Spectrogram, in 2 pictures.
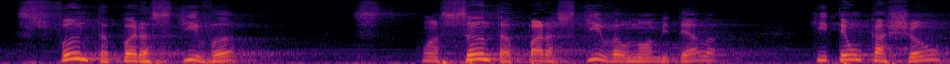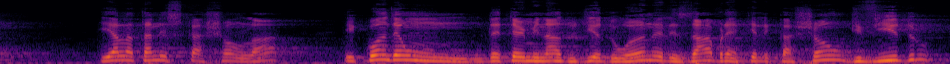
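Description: A man preaching a missionary sermon with animated, repetitive emphasis. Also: sits high, normal speed. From São Paulo state, Brazil. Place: church sanctuary. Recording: long church reverb.

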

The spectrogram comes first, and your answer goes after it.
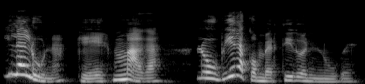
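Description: A woman voicing an eager, imaginative male pig student in a storybook, excited and bursting with ideas. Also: sits low, normal speed.

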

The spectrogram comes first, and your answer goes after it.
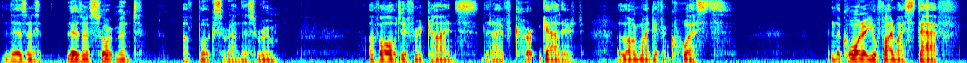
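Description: A man voicing a solemn old wizard in a measured, portentous storytelling manner. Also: sits low, no room sound, voice pushed down. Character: old wizard with staff, grave quest-worn storyteller.

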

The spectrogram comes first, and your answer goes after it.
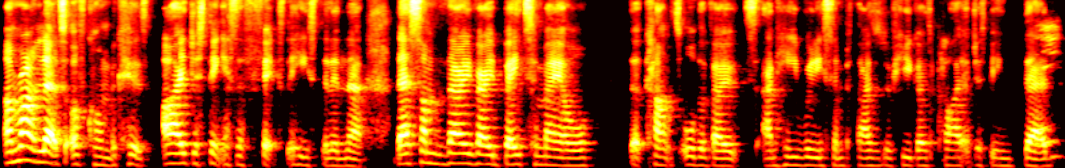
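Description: A young woman from North London with a London accent, co-hosting a casual chat, blunt and animated, swearing freely. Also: very deep voice, a little fast, hardly any pauses. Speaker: podcast co-host.

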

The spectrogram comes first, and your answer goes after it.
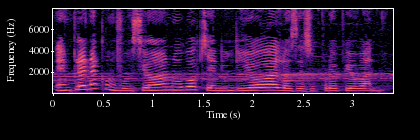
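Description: A woman narrating a storybook with an expressive, theatrical delivery. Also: a little high, normal speed, faint music behind.

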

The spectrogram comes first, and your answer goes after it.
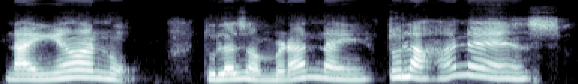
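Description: A woman voicing a patient, gentle mother who speaks to her small daughter in a soothing, reasoning way in a storybook reading. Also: high voice, slow pace, no echo. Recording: dull lo-fi recording.

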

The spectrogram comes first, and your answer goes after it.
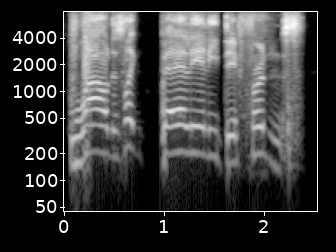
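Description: A man with a fairly high voice, recorded close and dry with no room sound. He chats casually as a podcast co-host, laughing and tripping over his words as he restarts sentences. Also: steady tone, moderate pace, clear, resonant tone, dry recording, poor audio. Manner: stammering restarts, laughing, joking. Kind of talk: casual chat.

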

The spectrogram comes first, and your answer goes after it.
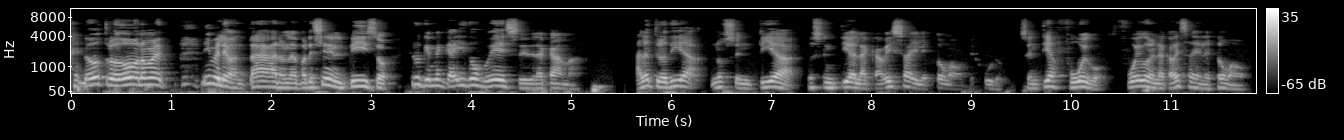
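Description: A man's voice: on the high side, lively intonation, fairly quick. Young Argentine guy, rambling lo-fi. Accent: Argentine Rioplatense Spanish. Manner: rambling, slangy, swears freely. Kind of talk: casual storytelling to a live audience. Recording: dull lo-fi recording.

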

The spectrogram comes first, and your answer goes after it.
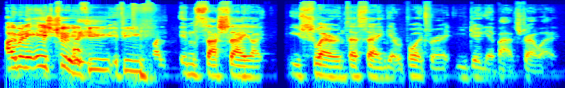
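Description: Male co-host, quick husky delivery, rambling with lots of "like"s, gaming chat. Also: mid-range voice, expressive, a bit bright. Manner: rambling, filler-heavy.

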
